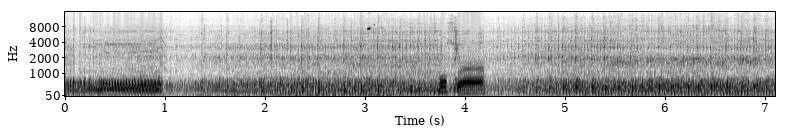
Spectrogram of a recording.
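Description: A second motorbike engine idles nearby.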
